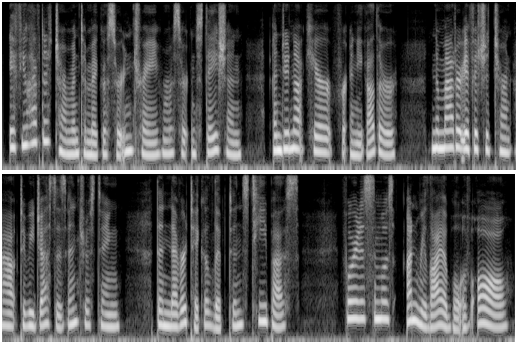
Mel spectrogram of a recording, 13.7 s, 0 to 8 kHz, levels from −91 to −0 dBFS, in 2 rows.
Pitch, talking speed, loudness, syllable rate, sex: 220 Hz, 205 wpm, -18 LUFS, 5.6 syllables/s, female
